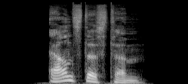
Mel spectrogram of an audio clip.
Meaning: strong dative masculine/neuter singular superlative degree of ernst
- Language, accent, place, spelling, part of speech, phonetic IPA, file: German, Germany, Berlin, ernstestem, adjective, [ˈɛʁnstəstəm], De-ernstestem.ogg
